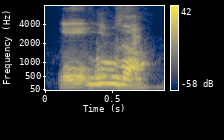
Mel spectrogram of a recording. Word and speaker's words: Louisville: Louisville. Good for you. Less syllables. You got to hit the O's.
